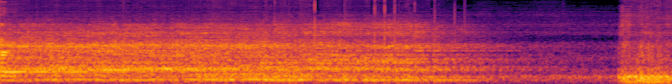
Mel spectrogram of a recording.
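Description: A large creature growls loudly.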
